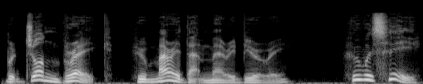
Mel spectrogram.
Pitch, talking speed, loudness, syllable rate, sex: 125 Hz, 140 wpm, -17 LUFS, 4.8 syllables/s, male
